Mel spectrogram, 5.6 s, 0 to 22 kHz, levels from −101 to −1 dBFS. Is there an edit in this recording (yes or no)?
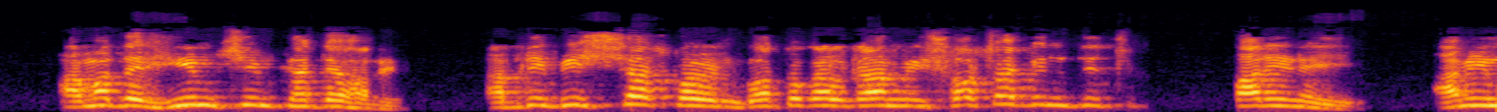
no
